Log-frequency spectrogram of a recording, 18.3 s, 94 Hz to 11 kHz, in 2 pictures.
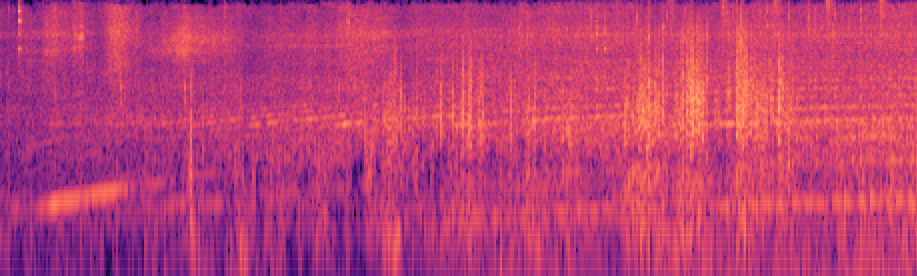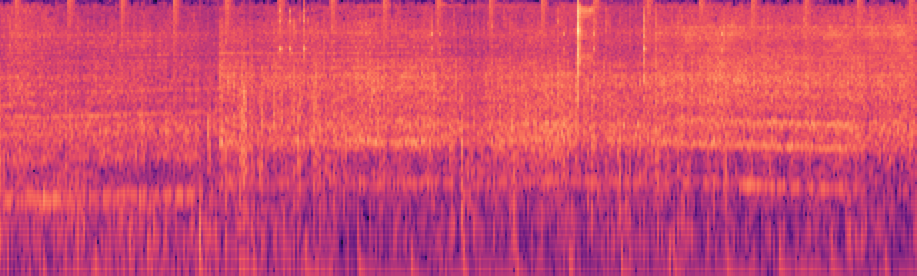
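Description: A Ride1Up Portola folding electric bike pulls away from a stop, its motor whine rising steadily in pitch over wind and road noise, heard close.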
